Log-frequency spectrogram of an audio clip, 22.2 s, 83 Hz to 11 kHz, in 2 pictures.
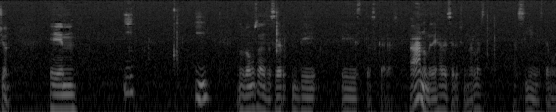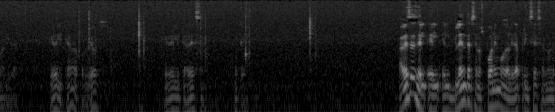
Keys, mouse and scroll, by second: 2.5 middle click, 3.5 click, 4.2 KP_3, 6.3 c, 7.1-9.3 drag, 10.5 Escape, 11.0 click, 12.1 right click, 13.6 ctrl+z, 14.6 c, 14.8-16.0 drag, 15.8 Escape, 16.7 KP_3, 18.0 e, 19.3 click, 20.6-22.2 drag.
